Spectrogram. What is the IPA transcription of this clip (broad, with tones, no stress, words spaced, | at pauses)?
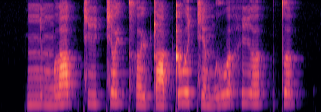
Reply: ɲə˨˩˨ŋ la˦˥t̚ci˧˥ cə˧˥jt̪ʰə˨˩jʈa˨˩k̚ ʈu˧ə̯ce˨˩˨mɣu˧˥ə̯hi˧ə̯ | t̪ə˦˥k̚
